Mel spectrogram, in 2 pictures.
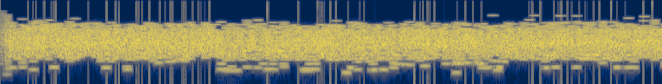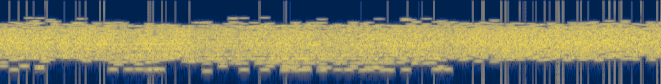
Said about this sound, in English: Bless you all for that applause.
